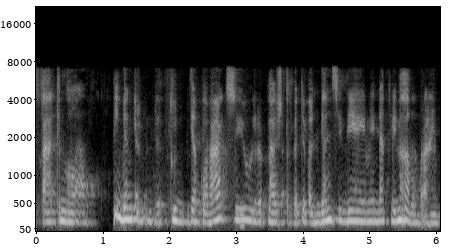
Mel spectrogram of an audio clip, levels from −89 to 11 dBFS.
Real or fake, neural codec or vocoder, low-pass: fake; codec, 24 kHz, 1.5 kbps, HILCodec; 7.2 kHz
